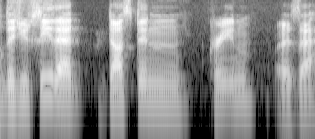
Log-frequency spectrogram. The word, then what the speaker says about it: Cretton: Did you Well, did you see that Dustin Cretton? Is that how you say his name? The guy that directed Spider-Man. Yeah. Cretton.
